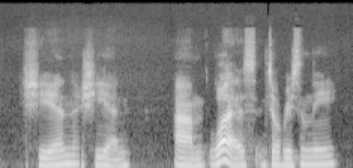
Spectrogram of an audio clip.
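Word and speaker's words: Shein: pronunciation of your Shayan shayin looks like shine um but I'm told it's pronounced Sheen Sheehan um was until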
